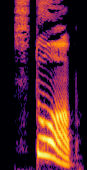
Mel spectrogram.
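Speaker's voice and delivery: high, sharp cry without much volume; acted shout of stop; shouted halt. A narrator's reading. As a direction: cut them all off with a high yell. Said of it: "крикнула на этот раз Аркадия".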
